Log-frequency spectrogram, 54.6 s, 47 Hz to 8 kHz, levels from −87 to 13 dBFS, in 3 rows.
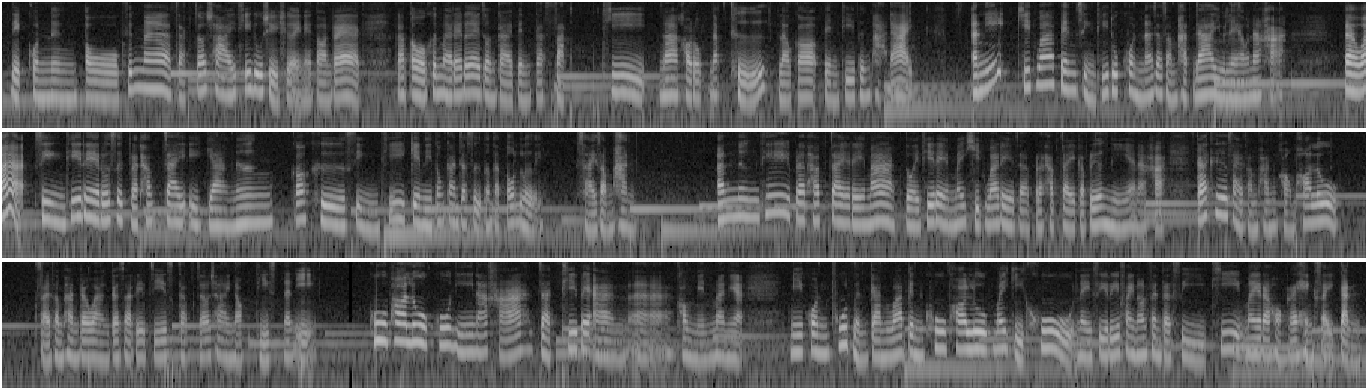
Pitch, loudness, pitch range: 180 Hz, -27 LUFS, 160-215 Hz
